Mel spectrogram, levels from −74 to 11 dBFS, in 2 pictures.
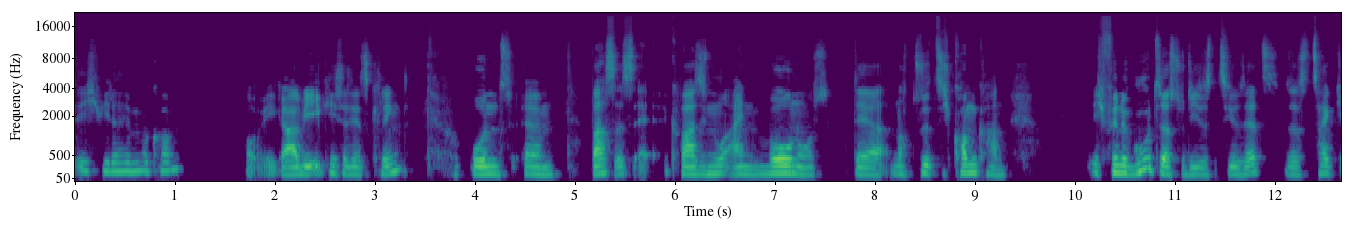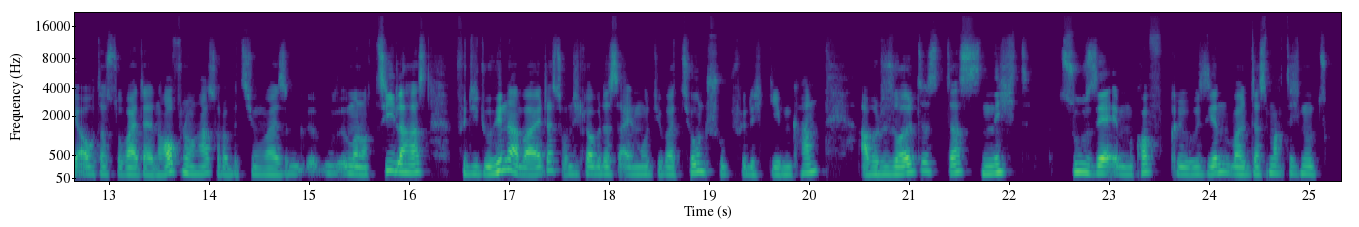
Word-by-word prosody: ich 180 +1 -7
wieder 170 -1 -1
hinbekommen?“ 180 +4 -4 0.6
W - - -9
egal, 120 - +3
wie 130 0 +4
eklig 145 -1 -5
das 135 -3 -3
jetzt 125 -1 -4
klingt 170 +7 -3 0.6
und, 135 -1 +3
ähm: 125 -3 -1 0.3
„Was 140 +1 +5
ist, 135 0 -2
äh, - - -9 0.2
quasi 130 -1 +3
nur 140 +3 -1
ein 125 0 -2
Bonus, 130 -3 +5 0.2
der 120 -2 +1
noch 135 -2 -6
zusätzlich 145 0 -2
kommen 150 0 +4
kann?“ 120 -6 -8 0.9
Ich 155 -2 -3
finde 145 -4 +5
gut, 180 - +1
dass 135 -2 +5
du - - -11
dieses 120 0 -4
Ziel 130 -2 -2
setzt. 150 +5 -3
Das 120 -1 -6
zeigt 140 0 -2
ja - - +1
auch, - - 0
dass 130 -1 -5
du 125 -2 -8
weiterhin 115 -2 +1
Hoffnung 145 -1 +3
hast 140 +2 -3
oder 115 -3 -4
beziehungsweise 120 +1 -5
ge - - -11
i 145 -1 -11
immer 135 -1 +1
noch 120 -1 -2
Ziele 170 +3 +4
hast, 160 +1 +1 0.2
für 145 - -9
die 130 0 -5
du 130 0 +1
hinarbeitest 175 - +4
und 130 +2 -7
ich 125 - -11
glaube, 130 -1 +1
dass 130 -1 0
es - - -1
ein 125 - -3
Motivationsschub 125 +3 -3
für 125 - -10
dich 120 0 -9
geben 125 0 -4
kann, 150 +5 -2 0.4
aber 120 +2 +1
du 125 - -3
solltest 160 +6 +2
das 165 0 +2
nicht 150 +4 -2 0.3
zu 165 -1 +1
sehr 145 0 +6
im 125 -1 -3
Kopf 160 +2 -2
priorisieren, 130 +4 -2
weil 130 -1 +2
das 125 +2 -2
macht 140 -1 -4
dich 135 0 -8
nur 135 -2 -3
z - - -10
135 Hz, 190 wpm, -24 LUFS, 125-150 Hz, 0.9 s, sehr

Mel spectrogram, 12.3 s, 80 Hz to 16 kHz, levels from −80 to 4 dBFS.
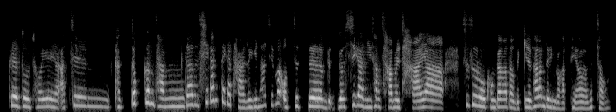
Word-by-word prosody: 그래도 270 -4 +4
저희 245 0 0
아침 260 0 -4
각 250 -1 -4 0.2
조금 360 +1 +4
잠자는 265 +3 0
시간대가 405 - -1
다르긴 230 +3 -3
하지만 315 +5 -2
어쨌든 260 0 +3
몇 215 0 -4
몇 250 +1 +4
시간 290 0 -1
이상 250 +2 -3
잠을 230 -1 +1
자야 220 -1 +1 0.4
스스로 300 -4 +2
건강하다고 240 -2 0
느끼는 220 +4 -1
사람들인 270 -4 +1
것 200 -1 -5
같아요. 195 +1 -5
그쵸? 215 -4 -8
255 Hz, 275 characters per minute, -25 LUFS, 230-285 Hz, 0.4 s, 그래도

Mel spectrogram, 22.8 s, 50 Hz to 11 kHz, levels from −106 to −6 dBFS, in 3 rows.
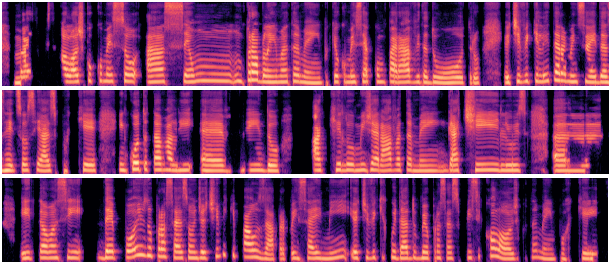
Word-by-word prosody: mas 205 +2 +3
o 360 - -12
psicológico 240 0 +3
começou 255 -2 0
a 230 +2 +4
ser 240 0 +1
um 270 +2 -2 0.2
um 255 0 -2
problema 230 -6 +4
também. 205 -6 0
Porque 230 - -8
eu 230 - +2
comecei 225 0 -1
a - - -15
comparar 230 -1 +1
a - - +7
vida 220 0 -2
do 210 0 0
outro, 195 -1 0 0.3
eu 205 - +2
tive 245 +4 +1
que 250 +2 -2
literalmente 250 -2 +2
sair 225 -2 +3
das 220 -1 +3
redes 200 -1 +3
sociais, 210 -3 0
porque 205 +2 -1 0.3
enquanto 245 +3 +4
eu - - 0
estava 230 -1 +3
ali, 215 0 0
eh, 200 -1 +4 0.3
vendo 210 -2 +1 0.4
aquilo, 220 0 +1
me 220 +1 -1
gerava 215 -1 +1
também 200 -3 -3
gatilhos. 210 0 +2 0.4
Ah, 200 0 +3 0.8
então, 225 +2 +1
assim, 230 -1 -2 0.2
depois 245 +7 +2
do 315 -2 +1
processo 240 -6 +1
onde 225 0 -1
eu - - -2
tive 290 +9 -5
que 320 - -9
pausar 255 -10 +2
pra 190 - -5
pensar 210 +2 -2
em 215 - -1
mim, 220 +7 -3
eu 225 - +1
tive 230 +1 -6
que 235 - -14
cuidar 220 -3 0
do 225 +1 -6
meu 220 +1 0
processo 215 -2 -5
psicológico 230 - -1
também, 210 -7 -5
porque 195 +1 -4
225 Hz, 170 wpm, -23 LUFS, 210-240 Hz, 0.8 s, a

